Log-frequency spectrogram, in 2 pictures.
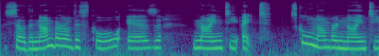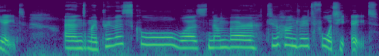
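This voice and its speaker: A woman with a Russian accent speaks very slowly at a high pitch on a very clean recording with a silent background. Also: ordinary pitch variation. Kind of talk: casual walking vlog talk to camera. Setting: outdoors. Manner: unscripted, hesitant.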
